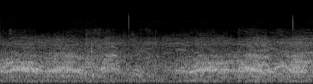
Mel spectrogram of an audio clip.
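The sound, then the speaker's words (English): A dense, steady roar of a protest crowd running from police down Balboa Street into Jackson and Grant Park: many overlapping shouting voices, with a loose clatter of hurried footsteps running underneath, loud throughout and dipping briefly halfway. “And now moving off down Balboa Street, and the crowd is running, and the police are chasing them into Jackson, into Grant Park.”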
